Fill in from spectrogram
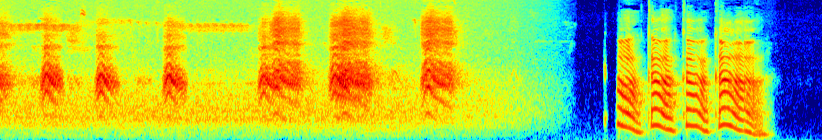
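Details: American crow in a Sonoma County backyard giving six harsh, hoarse caws roughly a second apart, then after a brief pause a quicker run of four ringing caws.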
